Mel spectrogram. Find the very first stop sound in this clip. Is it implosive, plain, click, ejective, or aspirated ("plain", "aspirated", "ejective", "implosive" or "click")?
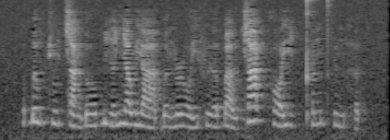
implosive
